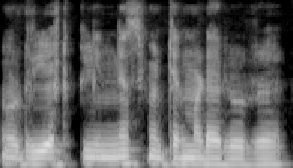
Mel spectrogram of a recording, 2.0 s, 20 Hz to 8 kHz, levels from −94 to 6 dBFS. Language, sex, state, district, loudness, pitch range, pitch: Kannada, male, Karnataka, Dharwad, -17 LUFS, 105-115 Hz, 110 Hz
